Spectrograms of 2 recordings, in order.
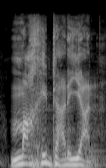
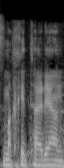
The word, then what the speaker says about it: Mkhitaryan: He's not called Targaryen, and if you're saying it in his native Armenian, he's called Henrik Mkhitaryan, according to himself. Mkhitaryan.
